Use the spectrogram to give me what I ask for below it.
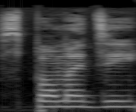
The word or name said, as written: spomedzi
